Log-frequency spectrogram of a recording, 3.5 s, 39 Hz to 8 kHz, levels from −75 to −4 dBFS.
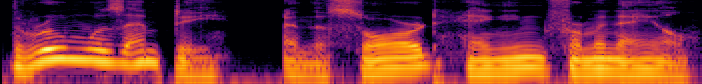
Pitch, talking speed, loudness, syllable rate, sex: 110 Hz, 190 wpm, -19 LUFS, 4.1 syllables/s, male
